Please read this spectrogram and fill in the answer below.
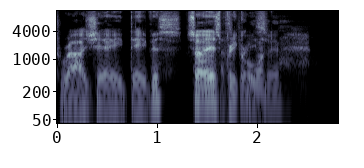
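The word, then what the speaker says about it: Rajai Davis: it's pronounced Rajay Davis.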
